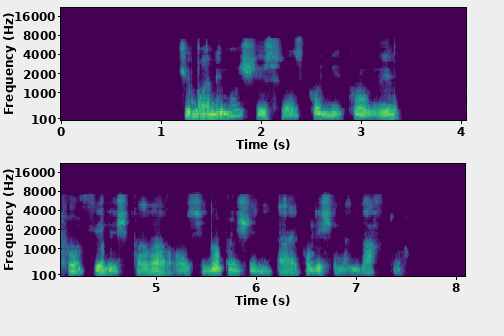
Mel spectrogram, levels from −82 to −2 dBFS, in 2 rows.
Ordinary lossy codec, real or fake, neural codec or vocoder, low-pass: MP3, 64 kbps; fake; codec, 24 kHz, 1 kbps, SNAC; 7.2 kHz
